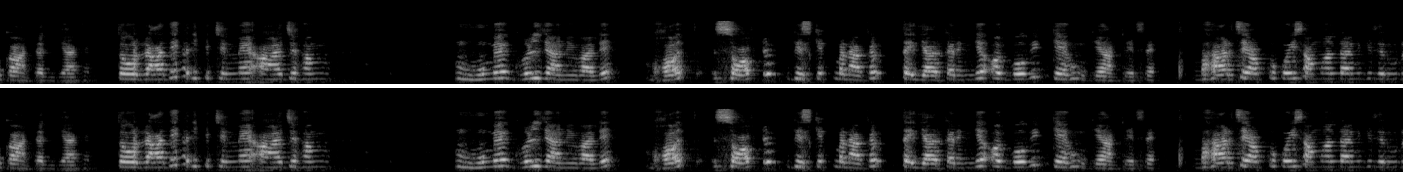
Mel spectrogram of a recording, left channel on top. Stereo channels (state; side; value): identical; both; correlation 1.00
